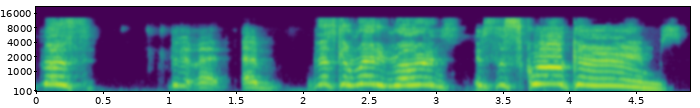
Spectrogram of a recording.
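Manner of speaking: loud, high Mad Max yell; imitating a shout. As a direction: bellow it like a warlord host. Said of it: "just gweiddi".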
